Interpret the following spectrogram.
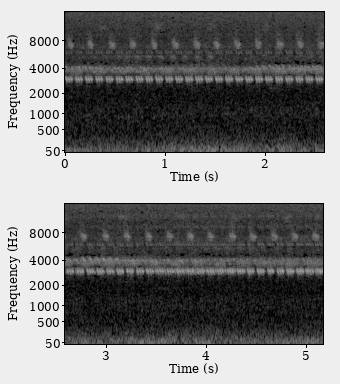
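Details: Grass insects on a quiet rural summer night chirp in a steady, high pulsing trill over a low rumble of background noise.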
